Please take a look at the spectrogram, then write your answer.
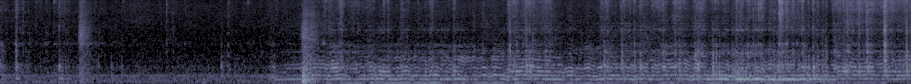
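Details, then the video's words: Buzzing of two bumblebees, one orange-belted and one yellow-faced, confined in an insect tank; quiet at first, then from about four seconds a strong droning hum with wavering harmonics builds and holds, with scattered clicks. "Orange belted and yellow faced bumble bee sound"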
